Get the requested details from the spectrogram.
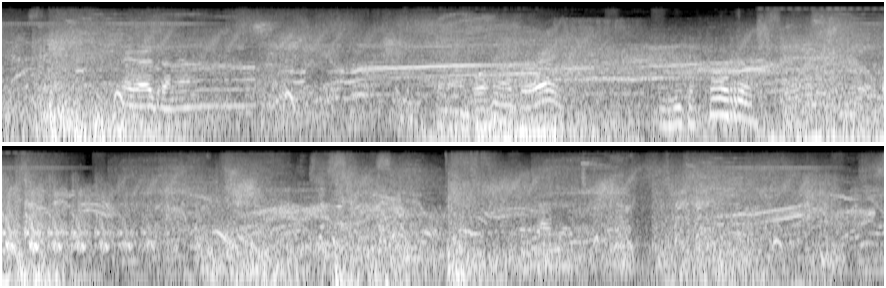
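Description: Blasts and impacts crash repeatedly during a fast fight.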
